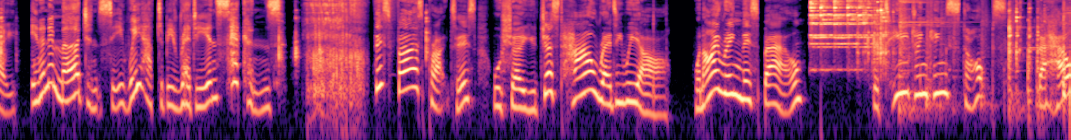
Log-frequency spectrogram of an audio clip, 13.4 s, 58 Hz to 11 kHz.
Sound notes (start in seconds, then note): 3.8 slurping; 10.1 hand bell ringing; 10.1 tea cups clinking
